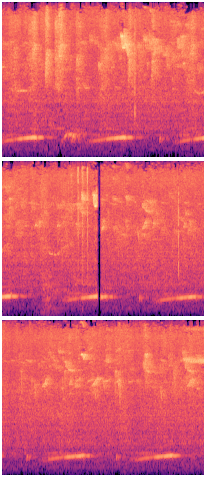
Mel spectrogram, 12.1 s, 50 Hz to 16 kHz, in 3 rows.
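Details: Common Emerald Dove calling a long, even series of about seven deep, gently rising coos, roughly every 1.7 seconds, over scattered high bird chirps and a single sharp click midway.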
